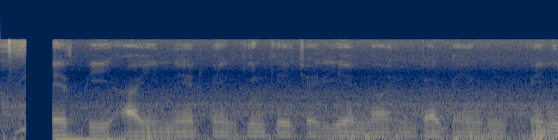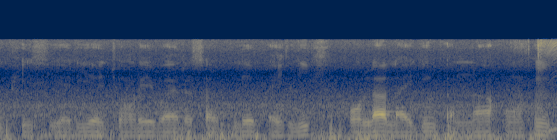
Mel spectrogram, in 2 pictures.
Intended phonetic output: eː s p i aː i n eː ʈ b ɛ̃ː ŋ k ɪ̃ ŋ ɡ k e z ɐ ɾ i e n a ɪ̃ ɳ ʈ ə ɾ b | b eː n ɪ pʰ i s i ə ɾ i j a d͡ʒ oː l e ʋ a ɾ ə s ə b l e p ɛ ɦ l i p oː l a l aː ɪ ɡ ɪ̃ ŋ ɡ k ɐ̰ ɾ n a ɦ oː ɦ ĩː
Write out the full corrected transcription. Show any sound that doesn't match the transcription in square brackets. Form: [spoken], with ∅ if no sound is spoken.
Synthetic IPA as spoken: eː s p i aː i n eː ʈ b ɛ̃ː ŋ k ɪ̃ ŋ ɡ k e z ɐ ɾ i e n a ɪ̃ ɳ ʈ ə ɾ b | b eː n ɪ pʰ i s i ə ɾ i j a d͡ʒ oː [ɽ] e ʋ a ɾ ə s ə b l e p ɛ ɦ l i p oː l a l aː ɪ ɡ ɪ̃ ŋ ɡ k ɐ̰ ɾ n a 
